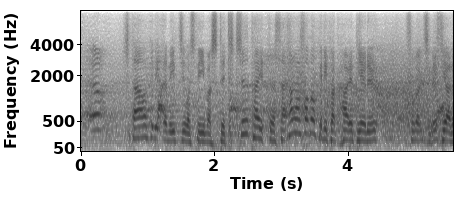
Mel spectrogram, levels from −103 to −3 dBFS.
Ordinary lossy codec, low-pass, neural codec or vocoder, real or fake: none; none; codec, 16 kHz, 0.5 kbps, FunCodec, trained on Chinese and English, 25 frames a second; fake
